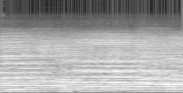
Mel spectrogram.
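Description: A choir singing a hymn in Tagalog, in held notes with a change of note about two-thirds of a second in.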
